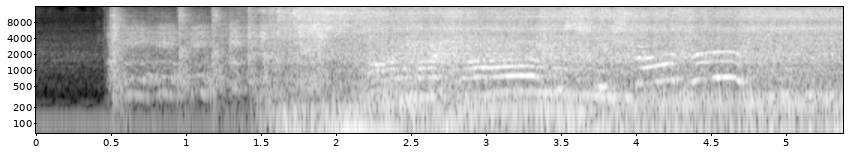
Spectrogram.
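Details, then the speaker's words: MGB GT stood untouched about 12 months in storage, coated in oil: clicky starter cranks briefly, then fires on choke and settles into a steady, even cold idle with no knocks or misses; running well after hibernation. "get this oil off she's running well missy she is i can't believe it"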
